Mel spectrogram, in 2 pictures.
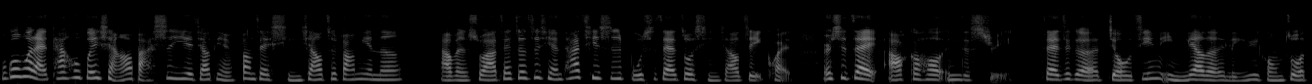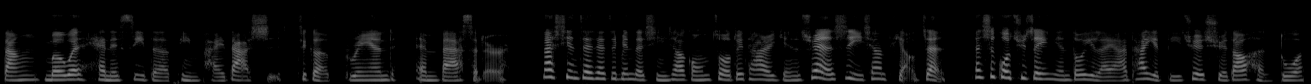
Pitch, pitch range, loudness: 225 Hz, 200-260 Hz, -41 LUFS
